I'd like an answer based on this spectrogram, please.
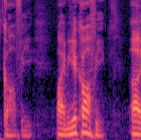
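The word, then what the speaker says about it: Ko-fi: co it's called coffee i thought for a long time was kofi and then i realized it was coffee buy me a coffee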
